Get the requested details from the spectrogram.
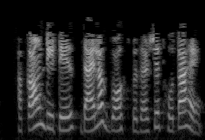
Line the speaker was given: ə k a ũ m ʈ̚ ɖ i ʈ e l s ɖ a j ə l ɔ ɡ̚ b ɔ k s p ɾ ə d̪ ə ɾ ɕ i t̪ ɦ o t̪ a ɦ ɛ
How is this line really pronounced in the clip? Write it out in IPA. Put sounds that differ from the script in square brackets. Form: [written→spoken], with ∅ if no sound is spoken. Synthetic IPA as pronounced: ə k a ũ [m→ɳ] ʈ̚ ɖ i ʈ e l s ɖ a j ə l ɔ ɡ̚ b ɔ k s p ɾ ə d̪ ə ɾ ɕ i t̪ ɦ o t̪ a ɦ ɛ

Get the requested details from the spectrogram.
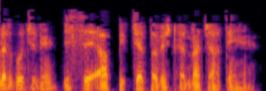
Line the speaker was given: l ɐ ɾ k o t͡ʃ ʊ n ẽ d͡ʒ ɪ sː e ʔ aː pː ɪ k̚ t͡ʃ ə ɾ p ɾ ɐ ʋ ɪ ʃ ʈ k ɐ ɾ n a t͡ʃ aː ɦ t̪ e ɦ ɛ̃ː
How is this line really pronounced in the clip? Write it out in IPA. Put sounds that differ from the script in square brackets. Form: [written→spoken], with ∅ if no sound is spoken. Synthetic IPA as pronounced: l [ɐ→ə] ɾ k o t͡ʃ ʊ n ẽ d͡ʒ ɪ sː e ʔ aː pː ɪ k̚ t͡ʃ ə ɾ p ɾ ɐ ʋ ɪ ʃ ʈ k ɐ ɾ n a t͡ʃ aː ɦ t̪ e ɦ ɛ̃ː

